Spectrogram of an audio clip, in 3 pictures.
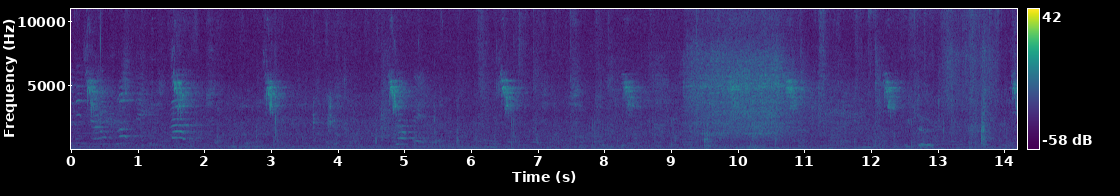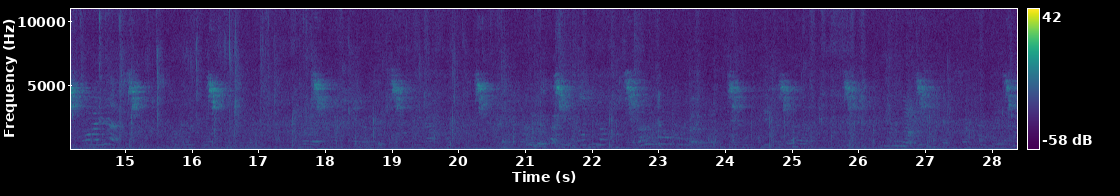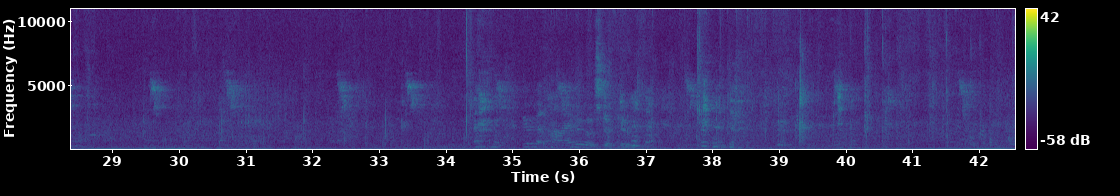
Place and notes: Harbour Approach Rd, Folkestone, Regno Unito - GG Folkestone-Harbour-A 190524-h14
Total time about 36 min: recording divided in 4 sections: A, B, C, D. Here is the first: A.
Folkestone, UK, 24 May, 14:01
